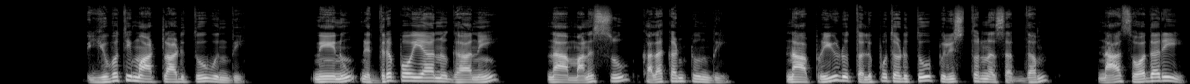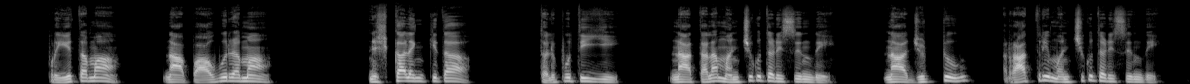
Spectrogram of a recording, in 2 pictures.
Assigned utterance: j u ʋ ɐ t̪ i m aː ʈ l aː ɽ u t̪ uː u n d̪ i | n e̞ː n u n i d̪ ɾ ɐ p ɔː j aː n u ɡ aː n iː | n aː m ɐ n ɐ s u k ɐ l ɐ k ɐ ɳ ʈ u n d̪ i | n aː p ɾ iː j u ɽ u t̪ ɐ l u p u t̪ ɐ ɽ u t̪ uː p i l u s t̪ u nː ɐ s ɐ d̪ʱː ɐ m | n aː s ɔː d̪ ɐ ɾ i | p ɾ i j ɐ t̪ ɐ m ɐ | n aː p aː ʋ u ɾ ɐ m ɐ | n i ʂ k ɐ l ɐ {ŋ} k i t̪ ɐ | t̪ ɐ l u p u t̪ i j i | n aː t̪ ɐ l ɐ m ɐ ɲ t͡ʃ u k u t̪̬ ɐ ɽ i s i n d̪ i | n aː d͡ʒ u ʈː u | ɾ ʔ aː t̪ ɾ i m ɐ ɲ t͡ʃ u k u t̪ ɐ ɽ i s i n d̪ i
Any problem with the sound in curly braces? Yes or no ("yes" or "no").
no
